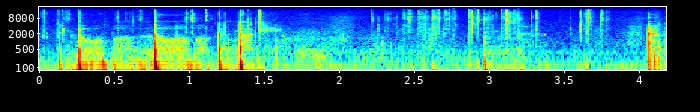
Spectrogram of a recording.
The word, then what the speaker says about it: Louisville: I think good night to l L Lou Louisville Kentucky and it's pronounced that way by the way good night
